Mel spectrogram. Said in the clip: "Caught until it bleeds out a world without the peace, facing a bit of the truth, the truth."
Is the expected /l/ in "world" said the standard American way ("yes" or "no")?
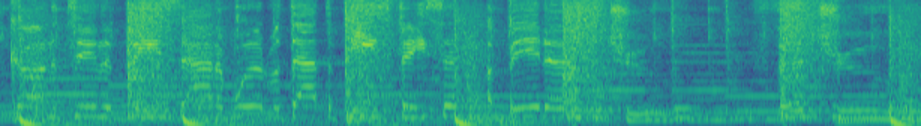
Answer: no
